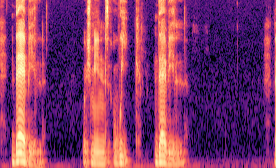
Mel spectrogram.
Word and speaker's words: débil: This next word has an accent over the E, so we pronounce it débil, débil, which means weak, débil.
